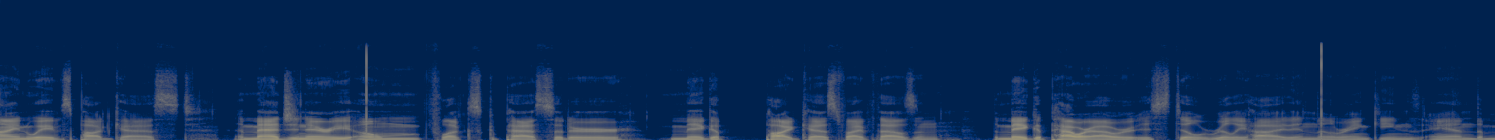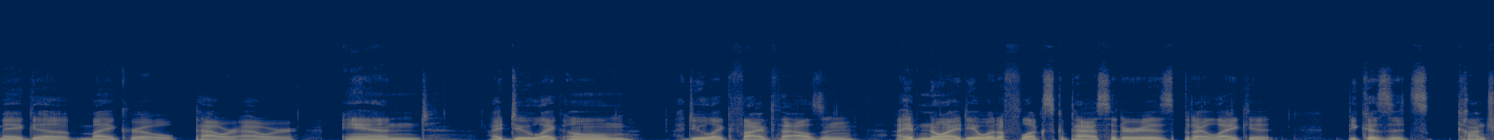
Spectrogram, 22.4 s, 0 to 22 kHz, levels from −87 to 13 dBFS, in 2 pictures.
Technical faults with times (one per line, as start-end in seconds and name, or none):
2.74 uninitialised buffer
9.91 uninitialised buffer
